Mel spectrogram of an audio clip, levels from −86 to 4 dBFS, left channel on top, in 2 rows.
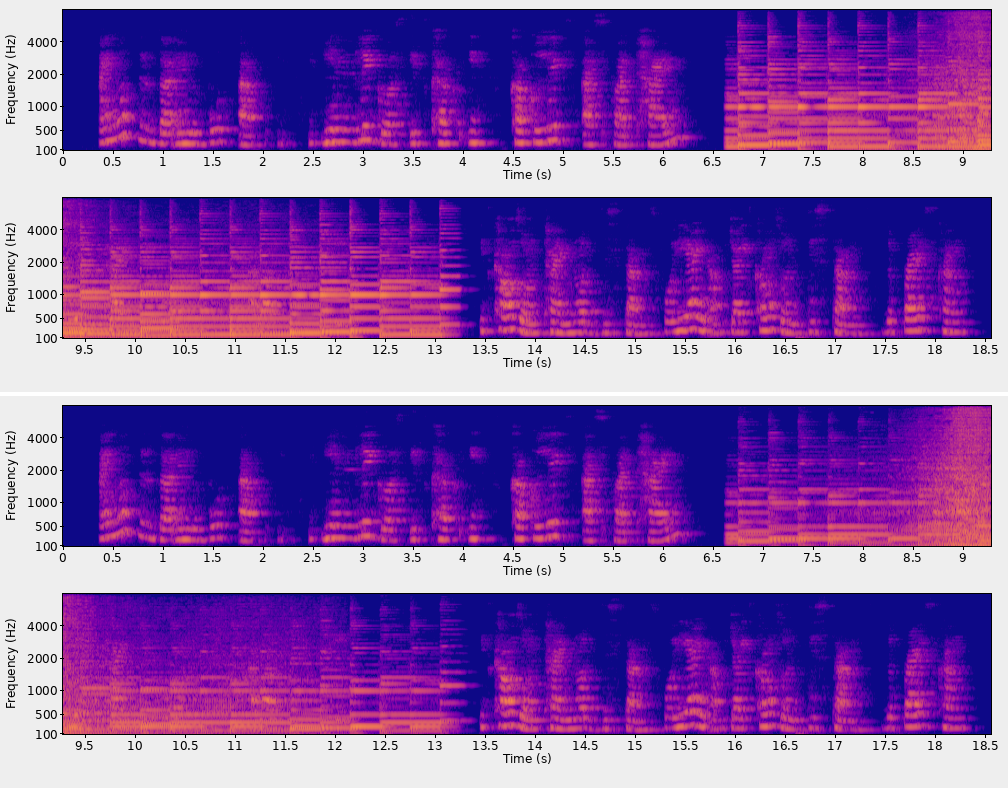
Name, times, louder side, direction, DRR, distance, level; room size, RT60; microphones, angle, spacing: voice 1, 0.4-6.3 8.6-12.2 13.4-18.3, left 1 dB, 15° left, 0.5 m, -38 dB
sound 1, 6.6-13.3, left 6 dB, 65° left, 0.3 m, -28 dB
sound 2, 7.2-12.1, right 4 dB, 80° right, 0.5 m, -35 dB
5.9 x 2.0 x 2.5 m
head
